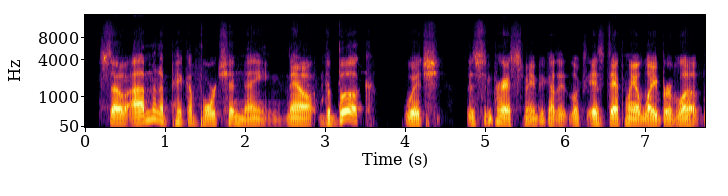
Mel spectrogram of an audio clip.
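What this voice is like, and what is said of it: Appalachian Southern American accent. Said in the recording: “if you can't tell by the accent, I'm a little Appalachian”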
